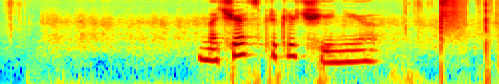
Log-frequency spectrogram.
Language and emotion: Russian, neutral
